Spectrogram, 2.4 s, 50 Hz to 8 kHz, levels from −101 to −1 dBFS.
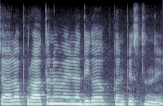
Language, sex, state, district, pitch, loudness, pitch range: Telugu, female, Andhra Pradesh, Guntur, 235 Hz, -15 LUFS, 230-245 Hz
